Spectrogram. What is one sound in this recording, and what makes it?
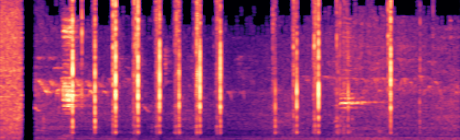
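A knife chops onion on a board with sharp taps.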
